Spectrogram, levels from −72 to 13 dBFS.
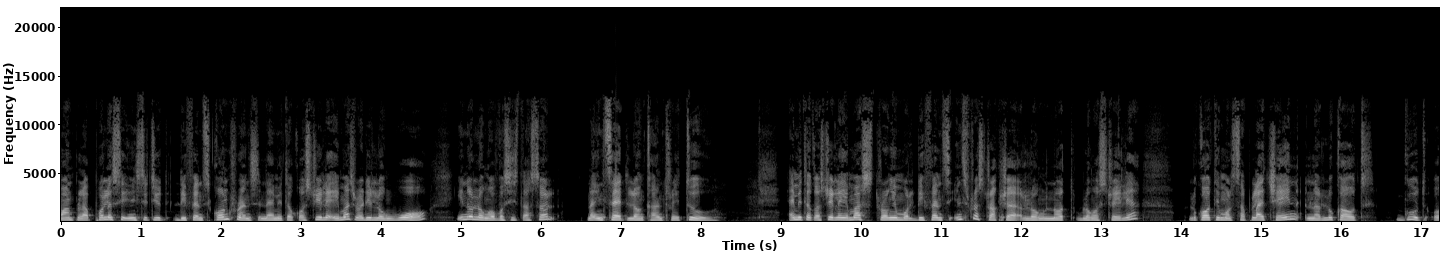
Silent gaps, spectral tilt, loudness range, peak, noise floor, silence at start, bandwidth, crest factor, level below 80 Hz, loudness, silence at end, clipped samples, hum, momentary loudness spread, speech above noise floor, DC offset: none; -5.5 dB/octave; 2 LU; 0 dBFS; -48 dBFS; 0 s; 13.5 kHz; 16 dB; -54 dBFS; -17 LUFS; 0 s; under 0.1%; none; 8 LU; 32 dB; under 0.1%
